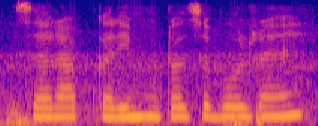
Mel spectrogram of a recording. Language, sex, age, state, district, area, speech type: Urdu, female, 18-30, Uttar Pradesh, Gautam Buddha Nagar, urban, spontaneous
